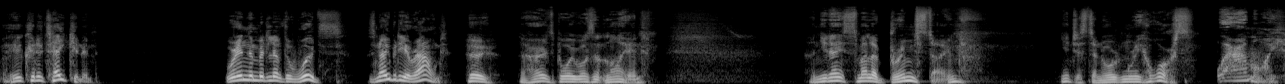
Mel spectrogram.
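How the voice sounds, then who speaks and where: A man playing a young, earnest, plucky medieval blacksmith turned adventurer in a video game, with a plain-spoken, expressive delivery. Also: mid-range voice, husky, dry recording, studio quality, full character voice. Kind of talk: video game voice acting, dramatic dialogue lines.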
